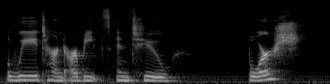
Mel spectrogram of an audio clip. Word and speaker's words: borscht: turned our beets into borscht ends with a t so i feel like you should say the t right or my husband corrects me when i don't say the t borscht um it's like beet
